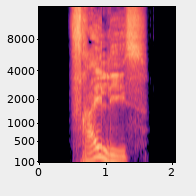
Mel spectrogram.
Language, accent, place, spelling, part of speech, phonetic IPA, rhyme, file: German, Germany, Berlin, freiließ, verb, [ˈfʁaɪ̯ˌliːs], -aɪ̯liːs, De-freiließ.ogg
- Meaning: first/third-person singular dependent preterite of freilassen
